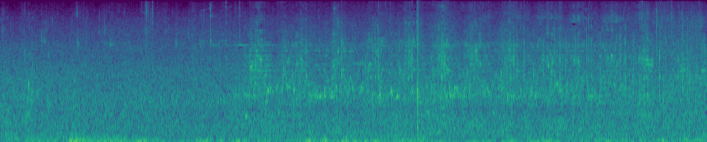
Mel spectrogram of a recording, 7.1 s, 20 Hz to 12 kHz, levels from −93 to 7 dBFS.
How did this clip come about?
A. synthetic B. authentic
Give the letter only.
B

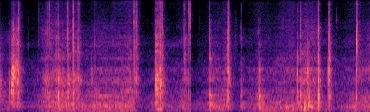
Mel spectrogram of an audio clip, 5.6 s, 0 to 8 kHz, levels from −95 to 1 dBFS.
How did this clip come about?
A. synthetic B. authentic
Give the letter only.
A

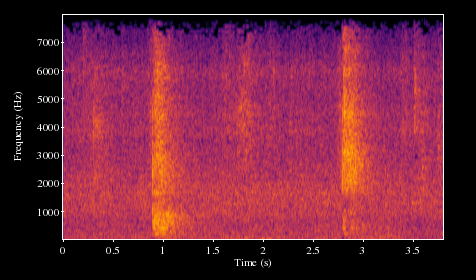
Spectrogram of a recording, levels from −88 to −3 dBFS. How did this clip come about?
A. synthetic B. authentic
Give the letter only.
B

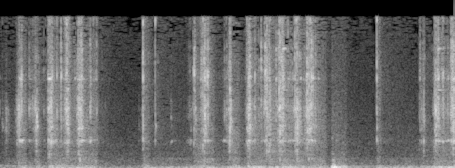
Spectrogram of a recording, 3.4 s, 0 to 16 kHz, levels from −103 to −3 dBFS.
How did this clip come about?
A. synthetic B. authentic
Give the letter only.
B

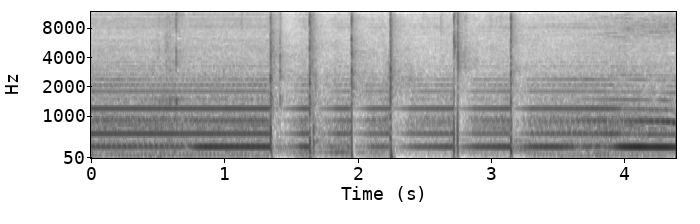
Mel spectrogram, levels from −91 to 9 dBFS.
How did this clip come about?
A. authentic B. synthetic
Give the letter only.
A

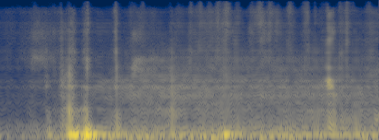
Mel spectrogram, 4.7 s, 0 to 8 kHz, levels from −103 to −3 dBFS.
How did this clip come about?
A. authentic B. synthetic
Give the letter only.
B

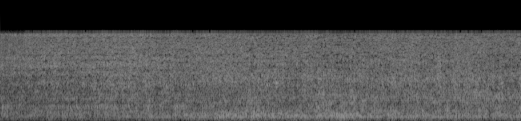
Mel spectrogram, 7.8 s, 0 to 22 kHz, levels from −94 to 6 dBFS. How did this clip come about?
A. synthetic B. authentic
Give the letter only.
A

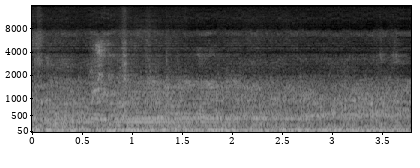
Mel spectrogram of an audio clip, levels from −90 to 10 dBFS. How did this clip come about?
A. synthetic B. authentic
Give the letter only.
A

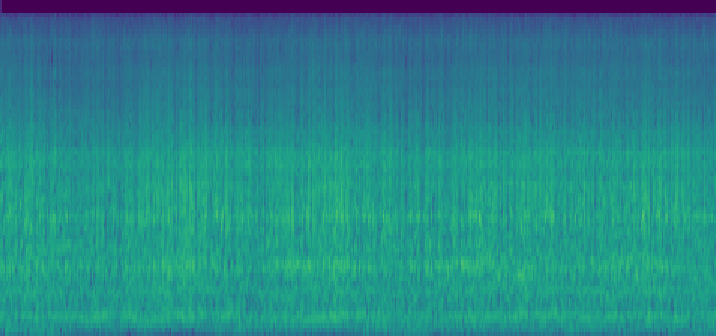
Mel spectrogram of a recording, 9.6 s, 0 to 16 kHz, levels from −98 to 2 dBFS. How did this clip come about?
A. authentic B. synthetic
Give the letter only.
B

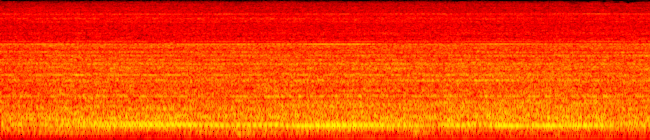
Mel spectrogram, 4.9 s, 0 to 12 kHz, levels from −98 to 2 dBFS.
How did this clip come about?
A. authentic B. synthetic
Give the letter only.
A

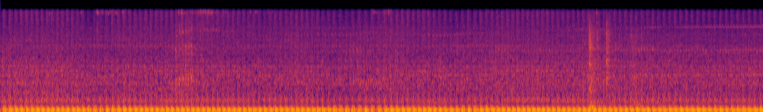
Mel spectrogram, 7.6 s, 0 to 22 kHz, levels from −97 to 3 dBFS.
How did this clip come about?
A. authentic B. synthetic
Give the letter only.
A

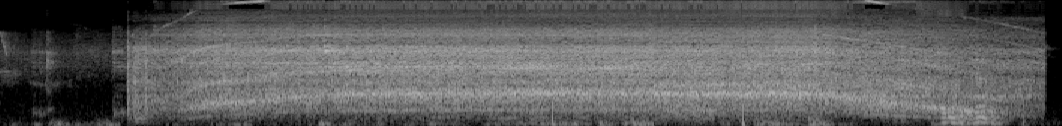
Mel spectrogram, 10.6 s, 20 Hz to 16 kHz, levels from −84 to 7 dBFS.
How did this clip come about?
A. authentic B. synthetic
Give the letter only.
B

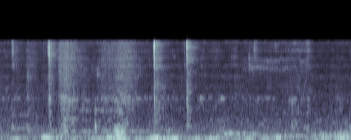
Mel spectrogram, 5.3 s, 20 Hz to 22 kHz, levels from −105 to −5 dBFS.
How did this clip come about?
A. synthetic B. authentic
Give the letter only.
A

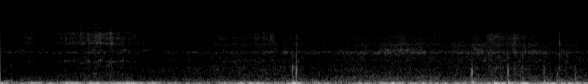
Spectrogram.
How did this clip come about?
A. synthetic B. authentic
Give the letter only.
A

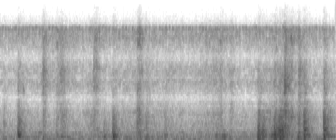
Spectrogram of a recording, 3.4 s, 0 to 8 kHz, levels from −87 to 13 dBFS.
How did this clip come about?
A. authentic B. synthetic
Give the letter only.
A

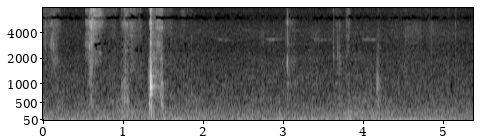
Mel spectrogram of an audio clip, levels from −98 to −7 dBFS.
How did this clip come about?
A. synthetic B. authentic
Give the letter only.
B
